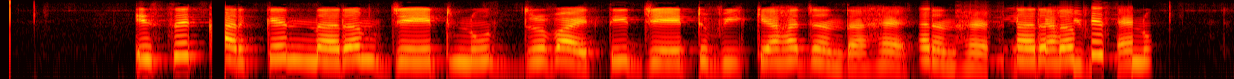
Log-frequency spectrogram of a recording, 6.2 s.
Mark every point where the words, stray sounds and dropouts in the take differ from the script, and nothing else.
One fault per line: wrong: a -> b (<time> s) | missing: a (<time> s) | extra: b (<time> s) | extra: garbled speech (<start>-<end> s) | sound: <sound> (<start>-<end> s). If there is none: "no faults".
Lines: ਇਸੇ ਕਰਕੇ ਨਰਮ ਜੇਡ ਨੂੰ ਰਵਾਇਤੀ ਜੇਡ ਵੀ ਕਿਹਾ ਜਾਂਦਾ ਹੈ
sound: dropout (1.1-1.1 s)
extra: garbled speech (4.6-5.8 s)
